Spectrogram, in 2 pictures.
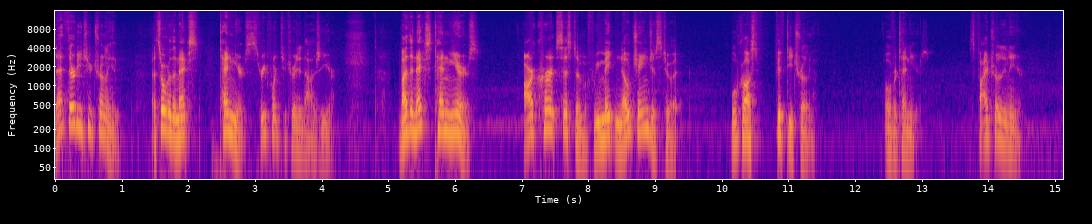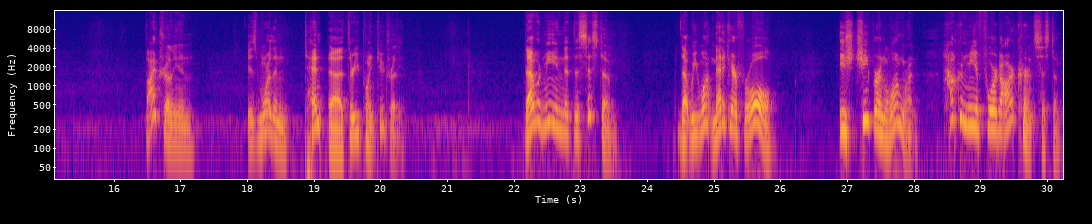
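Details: Adult male speaker; ordinary speech.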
